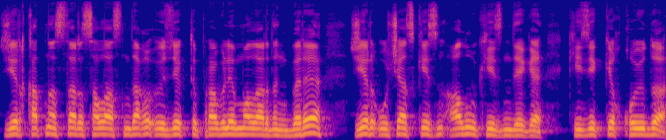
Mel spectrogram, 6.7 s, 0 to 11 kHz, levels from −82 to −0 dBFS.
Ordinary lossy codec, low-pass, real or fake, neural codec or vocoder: none; none; real; none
